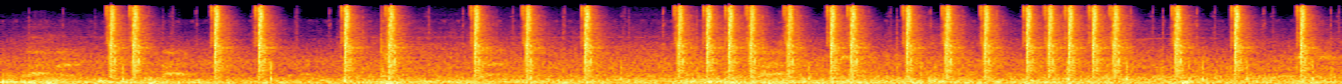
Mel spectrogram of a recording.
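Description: A toy gun fires rapid popping shots.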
